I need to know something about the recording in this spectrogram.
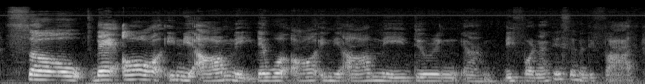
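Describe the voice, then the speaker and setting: A middle-aged woman from Vietnam with a Vietnamese accent, recalling her childhood in an oral history interview, pausing often with fillers and restarts. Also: lowish voice, fairly even intonation, echoey room, a little hiss or hum, low-quality recording. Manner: hesitant, many fillers and restarts.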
